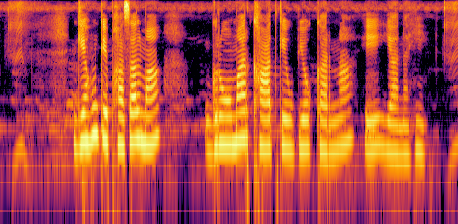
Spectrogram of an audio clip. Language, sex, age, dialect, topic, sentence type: Chhattisgarhi, female, 18-24, Eastern, agriculture, question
